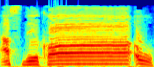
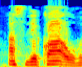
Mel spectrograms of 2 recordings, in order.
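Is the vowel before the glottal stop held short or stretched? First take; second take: stretched; short. First: The long vowel is drawn out much longer. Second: The long vowel is held only briefly. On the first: This is how it is recited in the Quran. "Tapi kalau dalam Al-Quran begini" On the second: This is how it is said in everyday Arabic. "jamaknya adalah asdiqa'u"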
